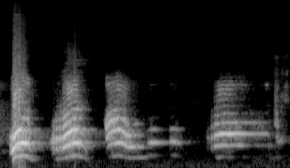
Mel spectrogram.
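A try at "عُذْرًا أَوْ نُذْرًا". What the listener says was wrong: Saya lagi huruf zalnya di suaranya dikeluarkan dan dialirkan suaranya. Uz. Ya, jadi bukan tertahan bukan tapi dialirkan suaranya. Uzron au nuzro. Suara nunnya nuzron. Nah, itu nunnya dihilangkan. Bukan nuzron, tapi nuzro. Dengar ya perbedaannya di situ? Ya, jadi suara N-nya, suara nun sukunnya itu sudah hilang ketika berhenti, ketika wakof. Berganti menjadi mad iwad 2 harokat. Kan awalnya nuzron, pendek kan, ron. Nah, ketika dia wakof, berhenti menjadi nuzro.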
